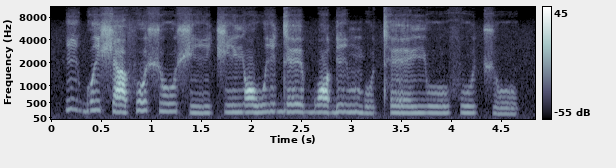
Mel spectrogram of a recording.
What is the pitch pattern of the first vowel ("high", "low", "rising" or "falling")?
falling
